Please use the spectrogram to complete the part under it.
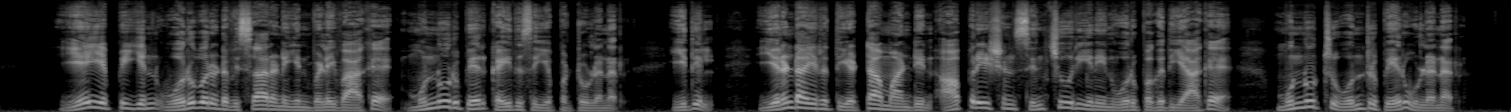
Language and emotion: Tamil, neutral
